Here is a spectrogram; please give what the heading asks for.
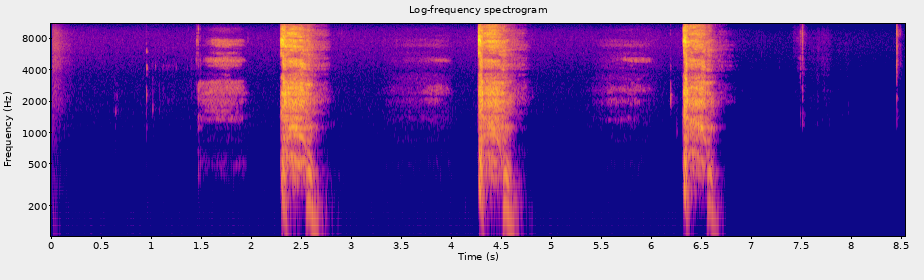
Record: three_cough_length: 8.5 s
three_cough_amplitude: 32768
three_cough_signal_mean_std_ratio: 0.27
survey_phase: beta (2021-08-13 to 2022-03-07)
age: 45-64
gender: Male
wearing_mask: 'No'
symptom_none: true
smoker_status: Ex-smoker
respiratory_condition_asthma: false
respiratory_condition_other: false
recruitment_source: REACT
submission_delay: 0 days
covid_test_result: Negative
covid_test_method: RT-qPCR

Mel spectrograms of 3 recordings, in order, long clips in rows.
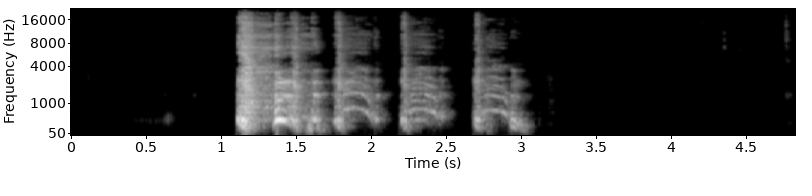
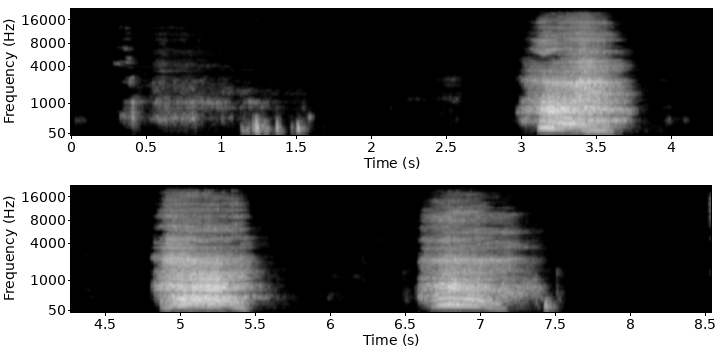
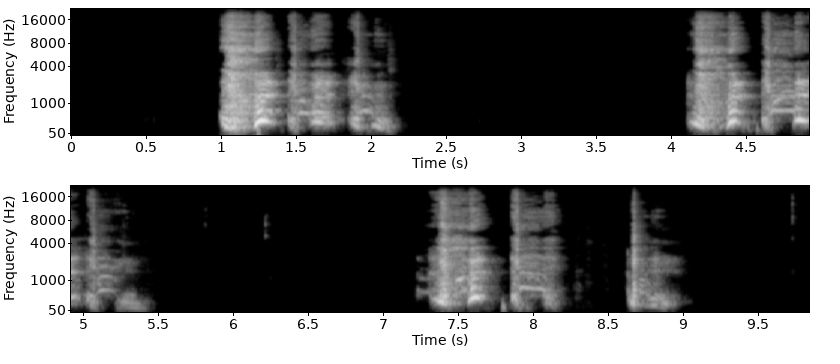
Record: cough_length: 4.8 s
cough_amplitude: 32767
cough_signal_mean_std_ratio: 0.26
exhalation_length: 8.5 s
exhalation_amplitude: 32767
exhalation_signal_mean_std_ratio: 0.35
three_cough_length: 9.8 s
three_cough_amplitude: 32738
three_cough_signal_mean_std_ratio: 0.31
survey_phase: beta (2021-08-13 to 2022-03-07)
age: 65+
gender: Male
wearing_mask: 'No'
symptom_none: true
smoker_status: Ex-smoker
respiratory_condition_asthma: false
respiratory_condition_other: false
recruitment_source: REACT
submission_delay: 2 days
covid_test_result: Negative
covid_test_method: RT-qPCR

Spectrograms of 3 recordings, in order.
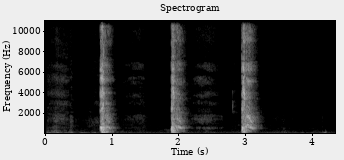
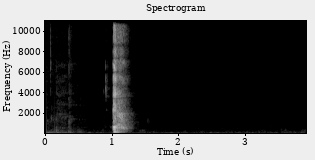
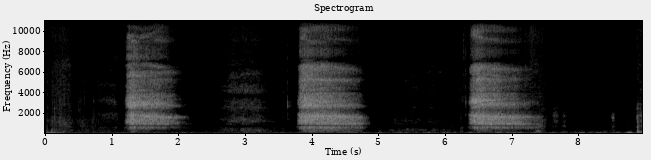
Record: three_cough_length: 4.4 s
three_cough_amplitude: 29293
three_cough_signal_mean_std_ratio: 0.26
cough_length: 3.9 s
cough_amplitude: 32768
cough_signal_mean_std_ratio: 0.15
exhalation_length: 9.0 s
exhalation_amplitude: 4579
exhalation_signal_mean_std_ratio: 0.49
survey_phase: beta (2021-08-13 to 2022-03-07)
age: 18-44
gender: Female
wearing_mask: 'No'
symptom_fatigue: true
symptom_onset: 12 days
smoker_status: Ex-smoker
respiratory_condition_asthma: false
respiratory_condition_other: false
recruitment_source: REACT
submission_delay: 2 days
covid_test_result: Negative
covid_test_method: RT-qPCR
influenza_a_test_result: Negative
influenza_b_test_result: Negative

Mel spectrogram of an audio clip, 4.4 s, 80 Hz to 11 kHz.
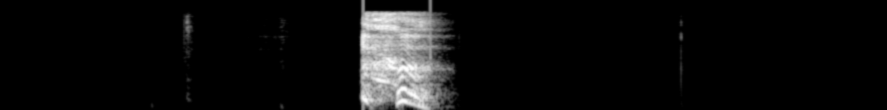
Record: cough_length: 4.4 s
cough_amplitude: 27560
cough_signal_mean_std_ratio: 0.22
survey_phase: beta (2021-08-13 to 2022-03-07)
age: 65+
gender: Male
wearing_mask: 'No'
symptom_none: true
smoker_status: Ex-smoker
respiratory_condition_asthma: false
respiratory_condition_other: true
recruitment_source: REACT
submission_delay: 4 days
covid_test_result: Negative
covid_test_method: RT-qPCR
influenza_a_test_result: Unknown/Void
influenza_b_test_result: Unknown/Void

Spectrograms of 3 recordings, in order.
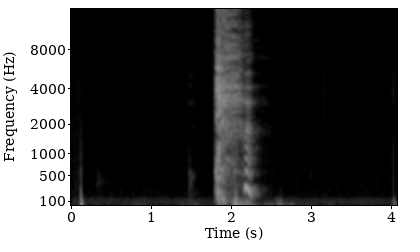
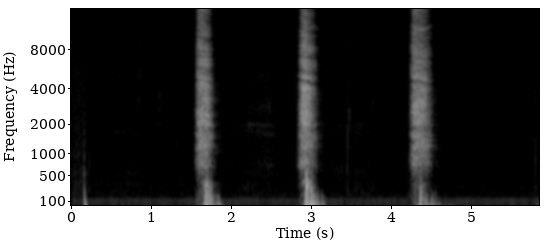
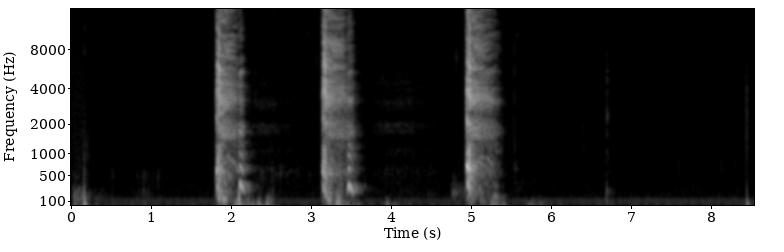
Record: cough_length: 4.1 s
cough_amplitude: 5486
cough_signal_mean_std_ratio: 0.27
exhalation_length: 5.9 s
exhalation_amplitude: 6390
exhalation_signal_mean_std_ratio: 0.27
three_cough_length: 8.5 s
three_cough_amplitude: 16340
three_cough_signal_mean_std_ratio: 0.22
survey_phase: beta (2021-08-13 to 2022-03-07)
age: 65+
gender: Female
wearing_mask: 'No'
symptom_none: true
symptom_onset: 12 days
smoker_status: Ex-smoker
respiratory_condition_asthma: false
respiratory_condition_other: false
recruitment_source: REACT
submission_delay: 1 day
covid_test_result: Negative
covid_test_method: RT-qPCR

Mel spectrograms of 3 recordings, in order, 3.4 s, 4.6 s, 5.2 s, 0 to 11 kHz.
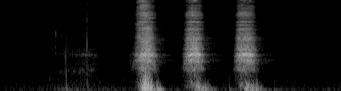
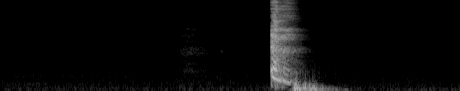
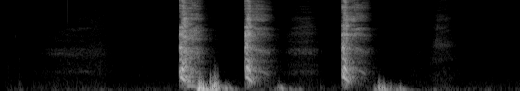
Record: exhalation_length: 3.4 s
exhalation_amplitude: 4874
exhalation_signal_mean_std_ratio: 0.33
cough_length: 4.6 s
cough_amplitude: 9625
cough_signal_mean_std_ratio: 0.2
three_cough_length: 5.2 s
three_cough_amplitude: 7434
three_cough_signal_mean_std_ratio: 0.31
survey_phase: beta (2021-08-13 to 2022-03-07)
age: 45-64
gender: Female
wearing_mask: 'No'
symptom_cough_any: true
symptom_runny_or_blocked_nose: true
symptom_fatigue: true
symptom_change_to_sense_of_smell_or_taste: true
symptom_loss_of_taste: true
smoker_status: Prefer not to say
respiratory_condition_asthma: false
respiratory_condition_other: false
recruitment_source: Test and Trace
submission_delay: 2 days
covid_test_result: Positive
covid_test_method: RT-qPCR
covid_ct_value: 30.7
covid_ct_gene: N gene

